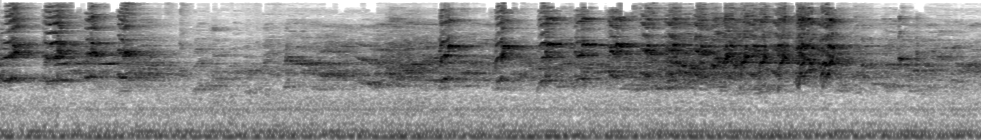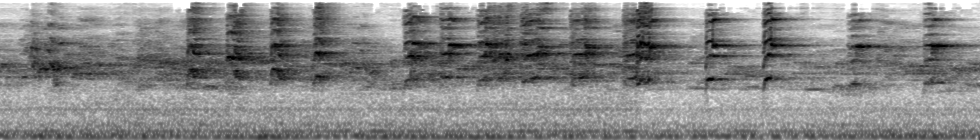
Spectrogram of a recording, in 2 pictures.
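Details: African lovebirds chirping: busy high squeaky twittering that swells into dense chatter, then breaks into short rapid bursts of sharp notes.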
